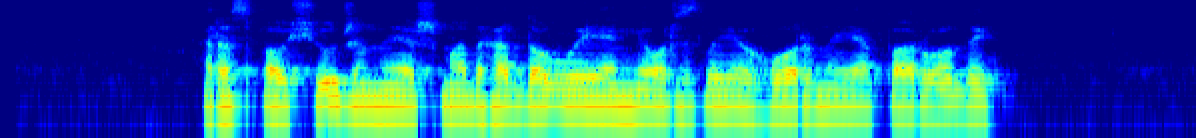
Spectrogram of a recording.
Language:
Belarusian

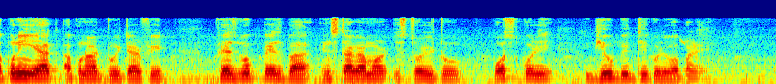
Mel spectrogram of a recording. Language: Assamese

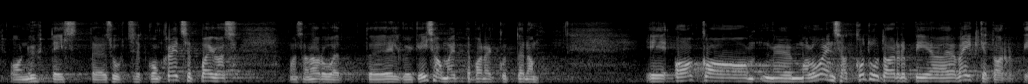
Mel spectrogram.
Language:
Estonian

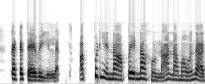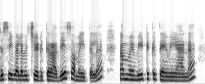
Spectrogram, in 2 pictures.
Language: Tamil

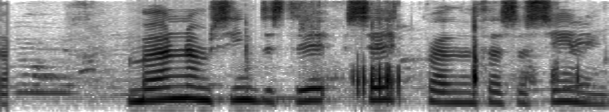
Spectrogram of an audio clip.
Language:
Icelandic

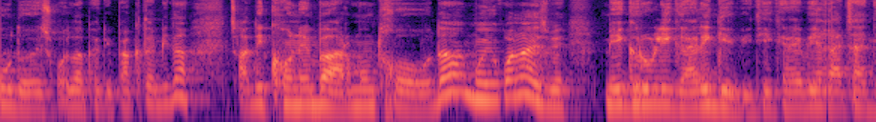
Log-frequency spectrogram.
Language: Romanian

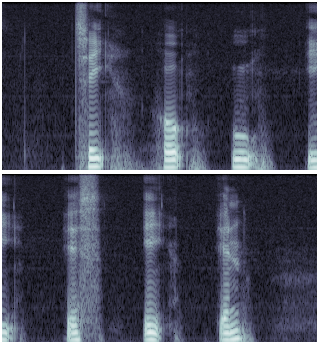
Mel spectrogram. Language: Danish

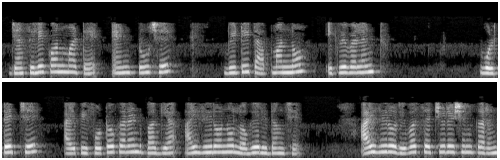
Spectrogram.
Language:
Gujarati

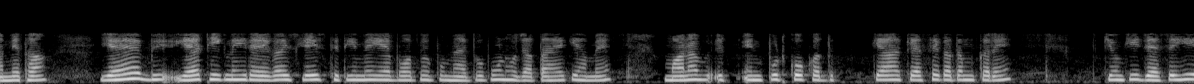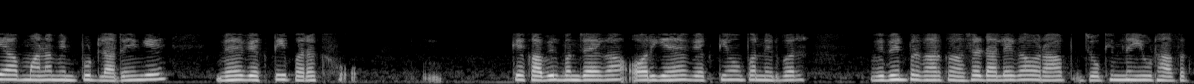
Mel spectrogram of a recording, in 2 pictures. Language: Hindi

